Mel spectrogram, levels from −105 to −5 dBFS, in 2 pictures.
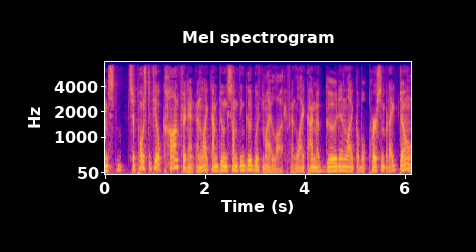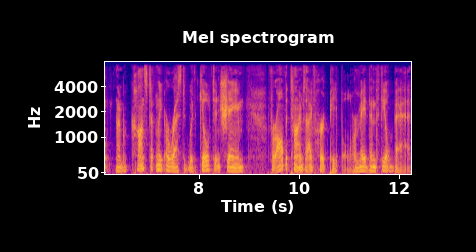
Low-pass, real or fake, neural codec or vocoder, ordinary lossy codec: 7.2 kHz; real; none; MP3, 48 kbps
